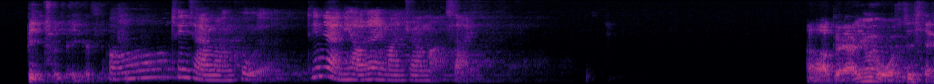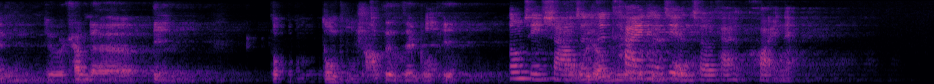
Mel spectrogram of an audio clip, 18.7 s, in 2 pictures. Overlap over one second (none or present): present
